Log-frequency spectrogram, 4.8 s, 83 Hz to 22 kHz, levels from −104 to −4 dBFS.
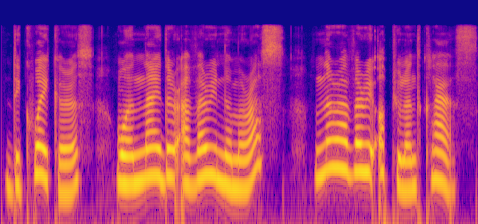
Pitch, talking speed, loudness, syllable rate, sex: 250 Hz, 150 wpm, -17 LUFS, 5.1 syllables/s, female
